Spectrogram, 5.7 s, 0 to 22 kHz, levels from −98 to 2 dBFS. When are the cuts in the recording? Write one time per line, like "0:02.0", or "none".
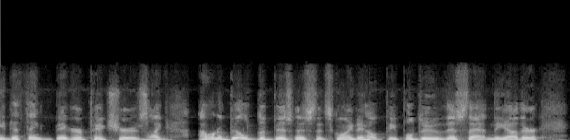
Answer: none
